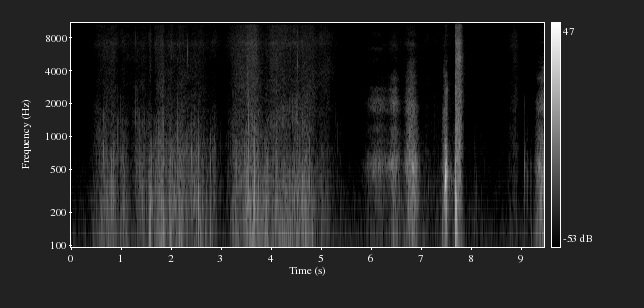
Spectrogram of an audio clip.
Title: Stuffy cold sneezes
